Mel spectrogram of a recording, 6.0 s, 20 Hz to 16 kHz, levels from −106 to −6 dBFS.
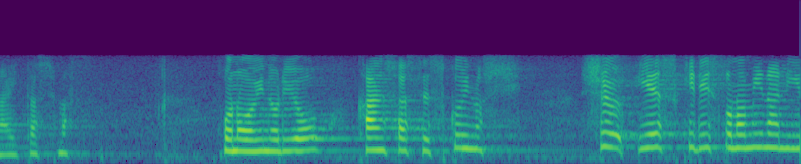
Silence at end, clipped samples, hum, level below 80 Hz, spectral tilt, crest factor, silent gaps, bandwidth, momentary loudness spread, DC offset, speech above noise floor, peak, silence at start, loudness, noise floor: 0 s; under 0.1%; none; -70 dBFS; -8.5 dB/octave; 24 dB; none; 5.2 kHz; 17 LU; under 0.1%; 28 dB; -8 dBFS; 0 s; -29 LUFS; -57 dBFS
